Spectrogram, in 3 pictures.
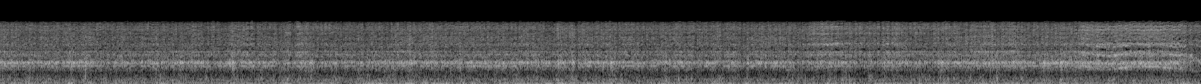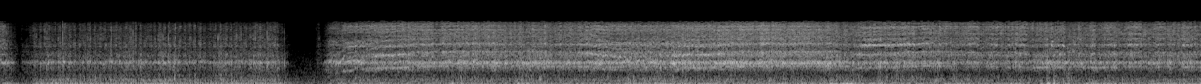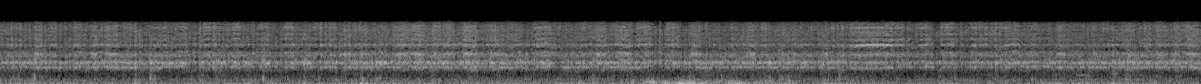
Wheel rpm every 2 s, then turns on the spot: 230, 230, 230, 230, 230, 220, 40, 70, 220, 210, 220, 220, 220, 220, 220, 220, 220, 220.
12-14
